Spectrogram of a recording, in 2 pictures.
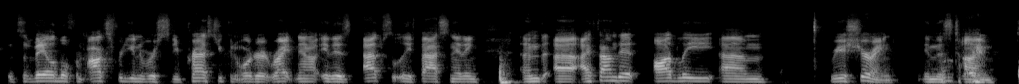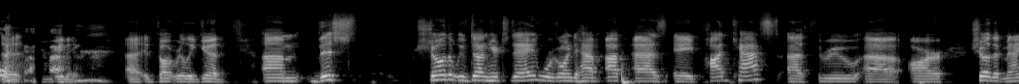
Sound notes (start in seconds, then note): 10.2 laughs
